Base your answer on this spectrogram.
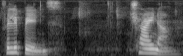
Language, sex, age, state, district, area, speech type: Nepali, female, 30-45, West Bengal, Kalimpong, rural, spontaneous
